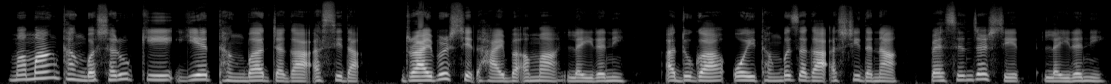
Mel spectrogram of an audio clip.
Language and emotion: Manipuri, neutral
